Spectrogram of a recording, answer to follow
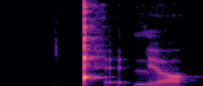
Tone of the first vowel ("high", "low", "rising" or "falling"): low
